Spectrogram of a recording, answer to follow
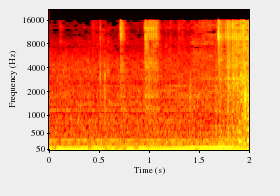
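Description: Steady low hum inside a passenger lift car, with a couple of faint clicks about a second in.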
